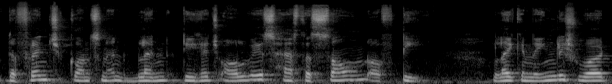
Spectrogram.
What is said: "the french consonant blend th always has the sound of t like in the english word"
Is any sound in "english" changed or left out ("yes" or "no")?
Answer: no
